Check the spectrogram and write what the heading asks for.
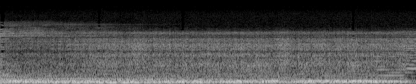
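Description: Heavily distorted, down-tuned metal guitars hold one low chord that rings out steadily, with no drums, in a lo-fi cassette demo recording of death/doom metal.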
